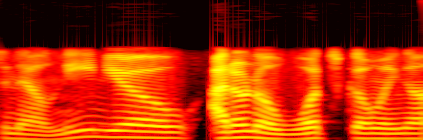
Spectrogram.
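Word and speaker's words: El Niño: El Nino. No, that was good. – El Nino, yeah. All right, cool. – Three syllables. You did a good job.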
